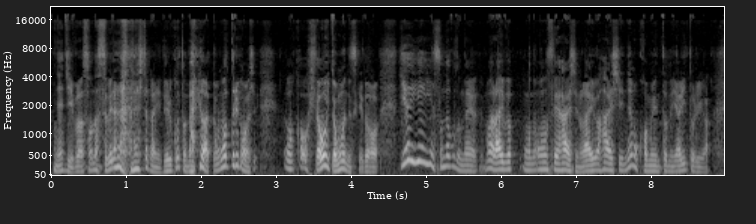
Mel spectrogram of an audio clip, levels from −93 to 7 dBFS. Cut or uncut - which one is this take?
uncut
